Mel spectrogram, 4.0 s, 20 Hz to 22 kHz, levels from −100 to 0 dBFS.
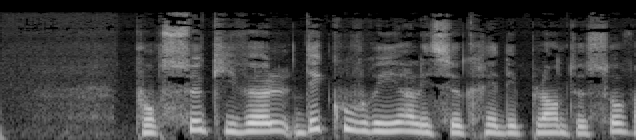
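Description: No technical faults can be heard anywhere in this recording of speech. There is nothing to place on the timeline.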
